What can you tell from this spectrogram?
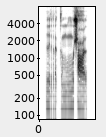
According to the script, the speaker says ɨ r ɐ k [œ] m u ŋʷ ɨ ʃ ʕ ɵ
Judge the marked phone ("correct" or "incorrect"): incorrect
